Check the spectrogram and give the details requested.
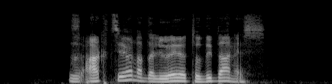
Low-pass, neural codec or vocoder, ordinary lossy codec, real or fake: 19.8 kHz; codec, 44.1 kHz, 2.6 kbps, DAC; MP3, 48 kbps; fake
